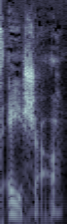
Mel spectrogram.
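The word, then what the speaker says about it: Asha: It's A-S-H-A is how it's spelled, but it's Aisha.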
